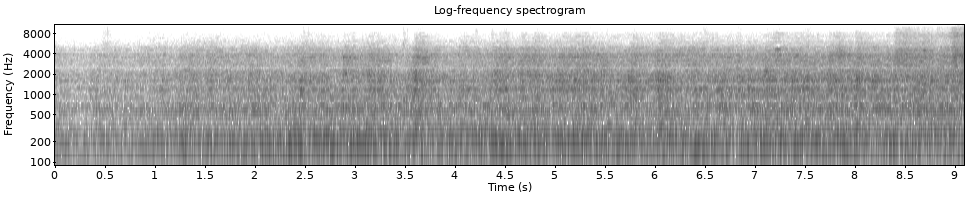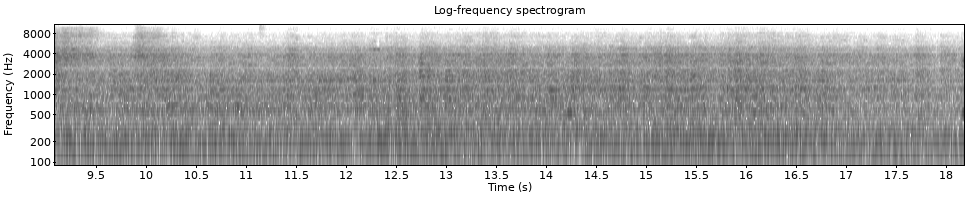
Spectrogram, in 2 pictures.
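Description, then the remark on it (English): A long freight train rolls steadily past, its loud, continuous rumble and droning mechanical hum holding constant throughout with no voices. The cars are likely off the First Coast Railroad, loaded with finished kraft paper or container board paper. “These cars are likely off the First Coast Railroad, which runs from Yulee to Fernandina and caters to the pulp and container board mills on that island.”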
